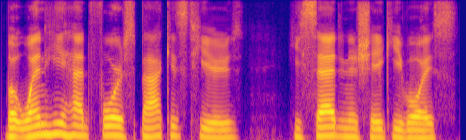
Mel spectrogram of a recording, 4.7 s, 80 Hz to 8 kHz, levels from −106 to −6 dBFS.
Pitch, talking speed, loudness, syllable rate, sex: 135 Hz, 180 wpm, -17 LUFS, 4.2 syllables/s, male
